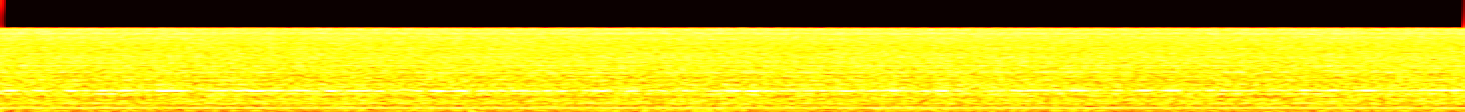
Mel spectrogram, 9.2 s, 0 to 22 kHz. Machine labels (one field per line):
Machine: fan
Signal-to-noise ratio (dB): -6 dB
